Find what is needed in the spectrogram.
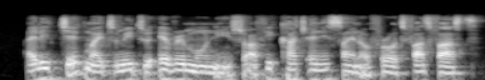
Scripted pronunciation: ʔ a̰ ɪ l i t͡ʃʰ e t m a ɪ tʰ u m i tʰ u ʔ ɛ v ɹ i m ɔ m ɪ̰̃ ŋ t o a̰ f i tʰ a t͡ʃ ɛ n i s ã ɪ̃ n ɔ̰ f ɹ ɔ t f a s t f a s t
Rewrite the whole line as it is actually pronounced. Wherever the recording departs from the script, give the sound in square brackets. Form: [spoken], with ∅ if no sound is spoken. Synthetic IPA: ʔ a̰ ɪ l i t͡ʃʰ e [k] m a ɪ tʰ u m i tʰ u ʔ ɛ v ɹ i m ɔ [n] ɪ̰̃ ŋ [s] o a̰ f i [kʰ] a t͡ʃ ɛ n i s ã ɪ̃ n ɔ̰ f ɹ ɔ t f a s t f a s t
